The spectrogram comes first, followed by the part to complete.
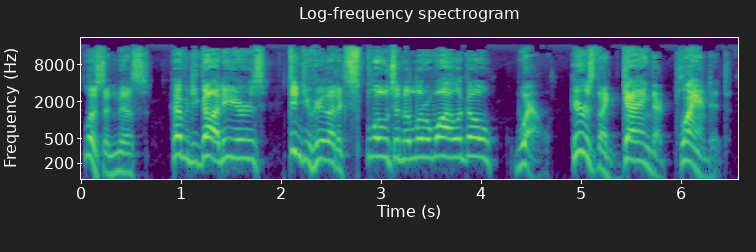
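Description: An actress playing a blustering, indignant small-town mob spokesperson in a 1940s radio drama, with an accusing manner. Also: female voice, on the high side, big pitch swings, moderate pace, no echo, clean studio sound.

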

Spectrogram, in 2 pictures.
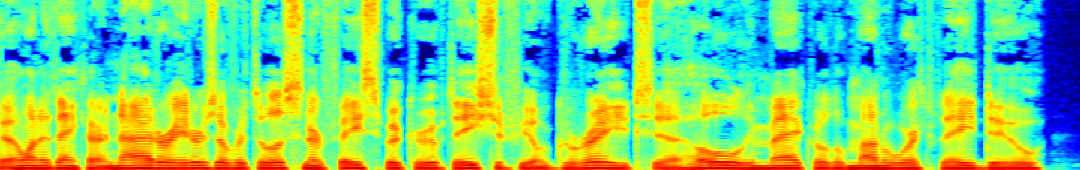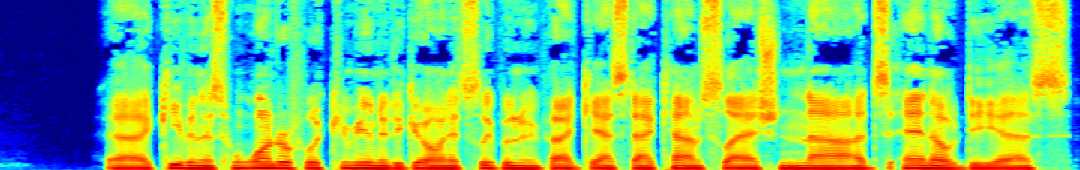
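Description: A man hosting a bedtime podcast in a halting, meandering monologue, repeating himself, with a gravelly voice close to the microphone. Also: medium pitch, no room sound. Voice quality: gravelly, creaky. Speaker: podcast host. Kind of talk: rambling bedtime monologue to help listeners sleep.

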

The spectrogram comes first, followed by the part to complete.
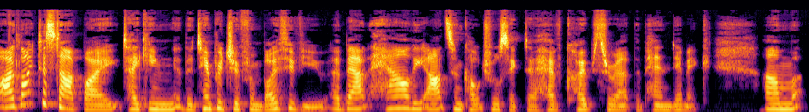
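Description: A woman's voice: on the low side, no echo. Woman moderating, close dry sound. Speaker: panel host. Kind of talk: formal panel moderation.

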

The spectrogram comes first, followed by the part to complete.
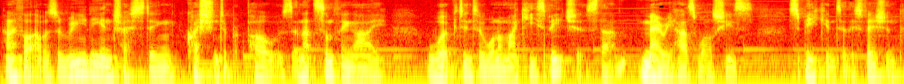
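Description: A man's voice: fairly low pitch, steady tone, brisk, soft background music. A man speaking as an interviewed playwright, explaining his thinking in a reflective, conversational way.

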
